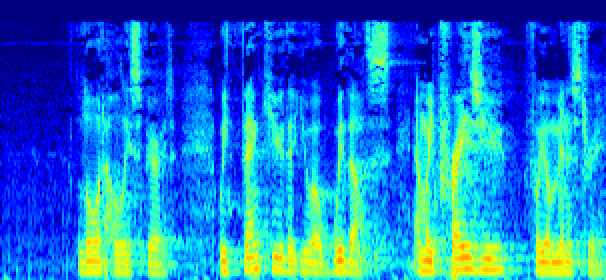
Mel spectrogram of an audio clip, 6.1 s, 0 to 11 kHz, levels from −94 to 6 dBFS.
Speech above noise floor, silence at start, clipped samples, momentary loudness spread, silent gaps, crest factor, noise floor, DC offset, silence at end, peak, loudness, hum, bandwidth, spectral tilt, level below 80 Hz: 35 dB; 0.8 s; under 0.1%; 11 LU; none; 20 dB; -61 dBFS; under 0.1%; 0 s; -6 dBFS; -27 LUFS; none; 8.8 kHz; -6 dB/octave; -50 dBFS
